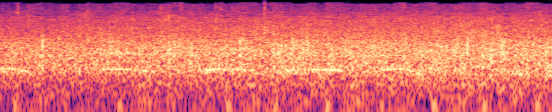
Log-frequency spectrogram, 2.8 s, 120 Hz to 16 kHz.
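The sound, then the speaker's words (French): Stadium crowd applauding at a Euro 2020 football match between Belgium and Denmark, a dense, steady roar of clapping hands that stays loud and continuous throughout without pause. “Ce que vous entendez, c'est la foule qui applaudit pendant une minute complète.”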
